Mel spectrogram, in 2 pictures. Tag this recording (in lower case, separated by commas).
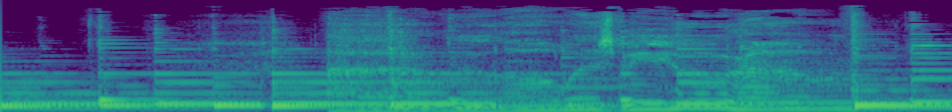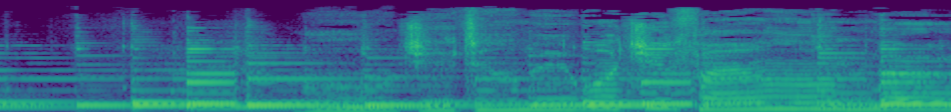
ukulele, music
